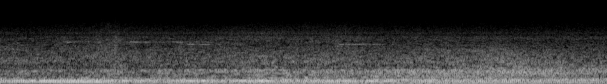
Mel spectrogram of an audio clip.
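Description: Steady low engine hum, like a motor vehicle running nearby, holding an even pitch throughout. Faint short high peeps come and go above it.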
